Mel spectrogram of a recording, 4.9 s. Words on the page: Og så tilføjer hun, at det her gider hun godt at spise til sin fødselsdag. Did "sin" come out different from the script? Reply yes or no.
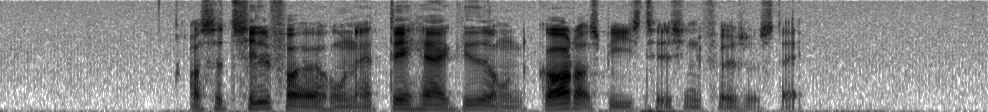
no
